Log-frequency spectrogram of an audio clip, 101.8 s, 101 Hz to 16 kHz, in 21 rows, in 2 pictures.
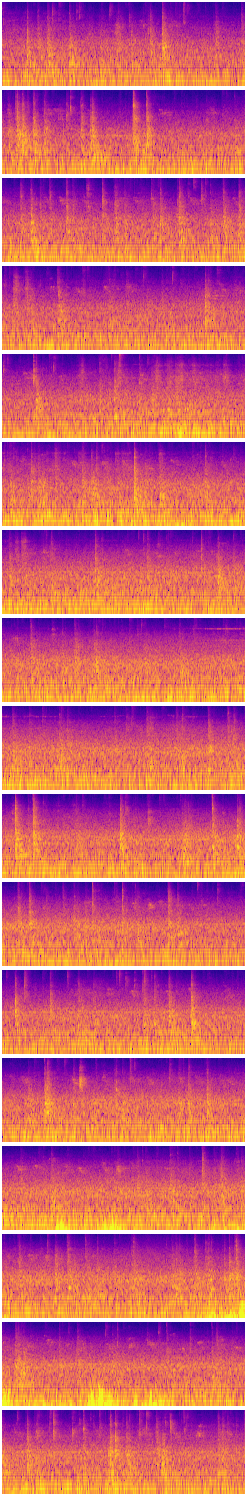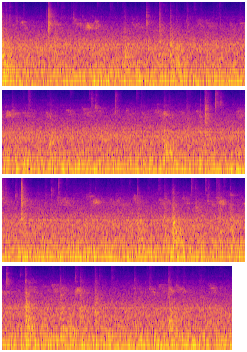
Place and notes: Auckland, New Zealand - Rail bridge, tin roof in rain
Under an open rail bridge there are tin roofs that protect cars from the trains above.
Sony PCM-D50, on board mics.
